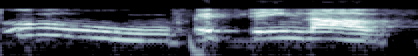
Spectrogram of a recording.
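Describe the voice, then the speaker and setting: Husky, cheeky British big sister, played by an actress. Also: female voice, mid-range voice, animated, extremely slow, faint music behind. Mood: boisterous. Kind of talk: rehearsed script reading. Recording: thin, phone-like video call audio.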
